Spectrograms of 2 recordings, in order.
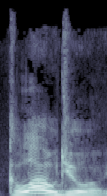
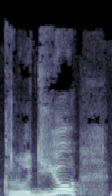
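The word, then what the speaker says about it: Claudio: Клаудио, его итальянское имя французы безжалостно произносят как Клудио,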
